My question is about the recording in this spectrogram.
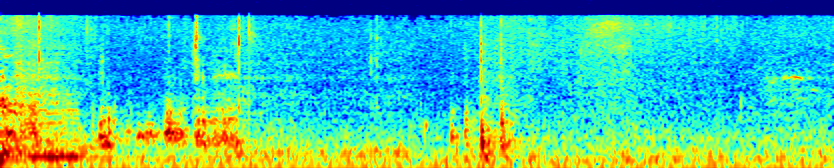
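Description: Near silence, with a few faint clicks of a test lead's alligator clip being handled and clipped onto a motor lead.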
